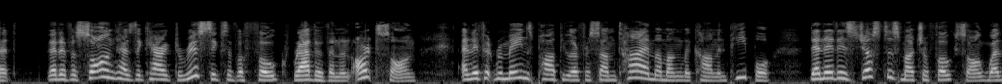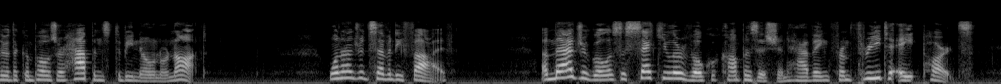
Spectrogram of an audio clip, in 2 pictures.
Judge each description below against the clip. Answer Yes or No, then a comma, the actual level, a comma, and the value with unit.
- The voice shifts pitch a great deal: Yes, wide, 5.7 semitones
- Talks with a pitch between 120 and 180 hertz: No, high, 210 Hz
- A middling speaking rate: Yes, average, 175 wpm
